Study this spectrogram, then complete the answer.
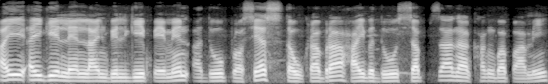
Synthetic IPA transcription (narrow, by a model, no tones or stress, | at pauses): ɐjɐjɡilendlajnbilɡipementɐdupɾosestowkʰɾabɾahajbɐdusɐp̚sanɐkʰɐŋbɐpami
